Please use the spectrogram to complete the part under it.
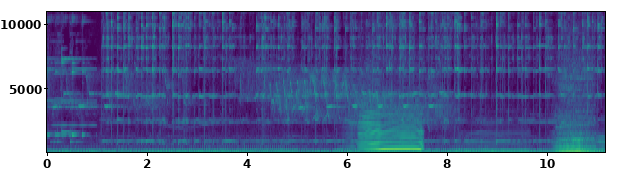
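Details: Morning herding of tame cows across a green grass field toward the pen, the animals calling friends to gather. Cowbells jingle constantly, a loud sweeping moo rises and falls, and a shorter lower moo follows near the end.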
